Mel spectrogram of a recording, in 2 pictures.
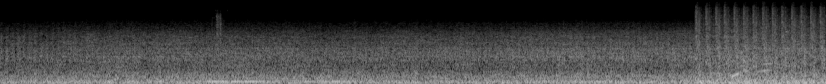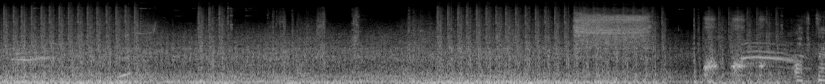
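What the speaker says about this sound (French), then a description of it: "On va rester à la mitrailleuse." A continuous, dense roar of machine gun fire in the video game Necromunda: Hired Gun, sustained and loud across the whole stretch, rising slightly midway, with game effects near the end.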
